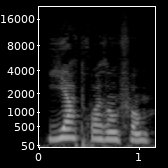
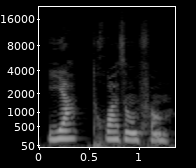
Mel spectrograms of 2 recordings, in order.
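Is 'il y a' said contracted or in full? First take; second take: contracted; contracted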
